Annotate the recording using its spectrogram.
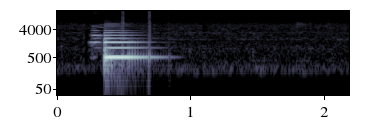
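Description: Notation software playing back a single sampled piano note, the C above middle C, as it is entered as the soprano note. The note is short and fades within about half a second.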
